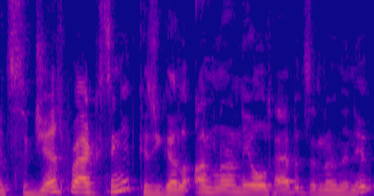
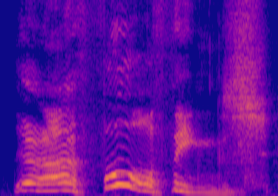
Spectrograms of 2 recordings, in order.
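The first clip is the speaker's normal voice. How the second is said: Monty Python quote; 7 semitones higher, 7 dB louder, much slower than usual. Pretend. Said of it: "Monty Python quote".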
